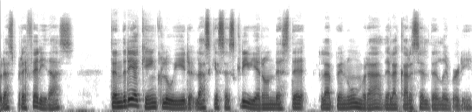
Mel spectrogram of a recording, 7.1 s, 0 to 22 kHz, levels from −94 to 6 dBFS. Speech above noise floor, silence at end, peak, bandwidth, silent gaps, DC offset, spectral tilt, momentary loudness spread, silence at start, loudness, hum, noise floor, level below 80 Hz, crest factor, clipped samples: 24 dB; 0 s; -4 dBFS; 14.5 kHz; none; under 0.1%; -5.5 dB/octave; 9 LU; 0 s; -21 LUFS; none; -44 dBFS; -48 dBFS; 16 dB; under 0.1%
